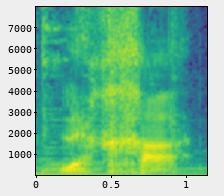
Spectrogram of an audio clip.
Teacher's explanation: there's a little guttural sound at the end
